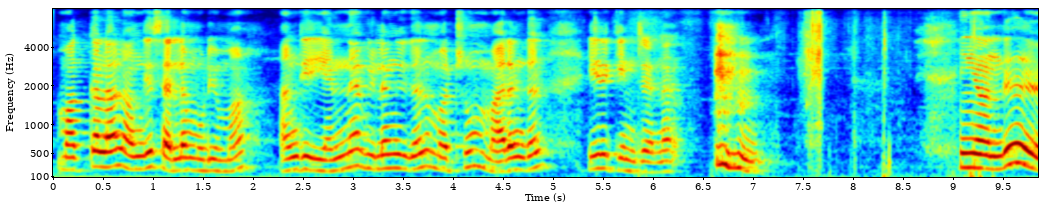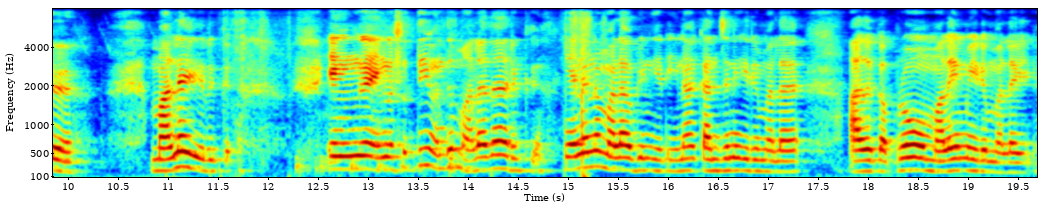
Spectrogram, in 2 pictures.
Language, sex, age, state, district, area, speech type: Tamil, female, 18-30, Tamil Nadu, Ranipet, urban, spontaneous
